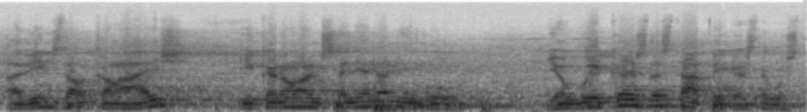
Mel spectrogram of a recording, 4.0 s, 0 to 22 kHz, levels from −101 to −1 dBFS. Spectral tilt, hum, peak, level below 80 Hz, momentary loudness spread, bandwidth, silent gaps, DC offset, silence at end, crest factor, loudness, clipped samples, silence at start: -6 dB/octave; none; -6 dBFS; -42 dBFS; 6 LU; 19.5 kHz; none; under 0.1%; 0 s; 14 dB; -20 LUFS; under 0.1%; 0 s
